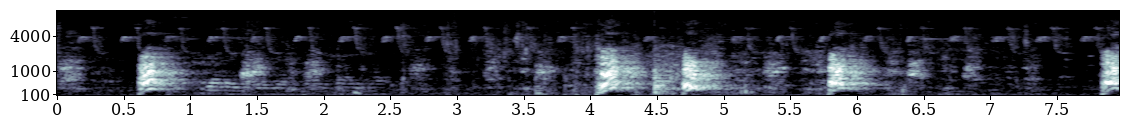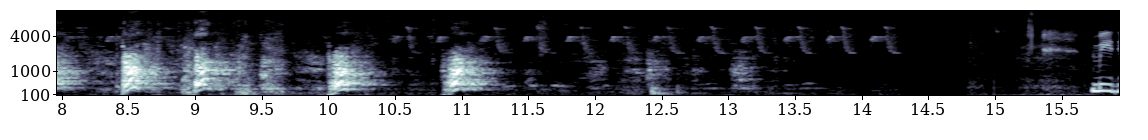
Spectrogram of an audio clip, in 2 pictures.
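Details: Leo, a pet German Shepherd, in the morning: bursts of loud barks in irregular clusters separated by pauses, with a steady high electronic tone running beneath for much of the recording, then quiet near the end.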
